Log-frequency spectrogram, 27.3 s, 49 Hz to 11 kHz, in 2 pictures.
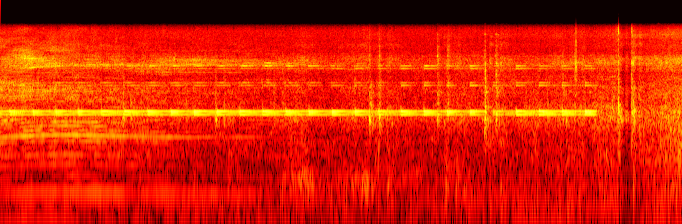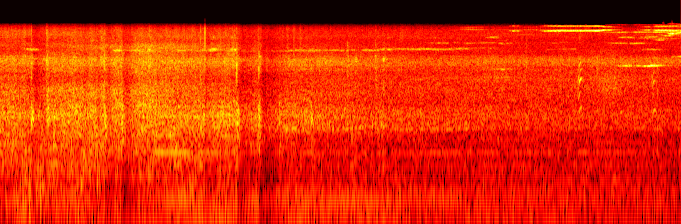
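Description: KiHa 220 single-car diesel railcar rolling in past the platform at close range, its wheels clicking over rail joints, then slowing to a stop with a faint brake squeal and its diesel engine idling. For the first twelve seconds a ringing warning tone pulses about twice a second, stopping as the train draws in.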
